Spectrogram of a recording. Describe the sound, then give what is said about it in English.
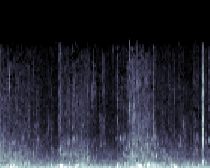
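Water sloshes and trickles as a person climbs aboard a kayak and pushes into a river in Elysian Valley, with a few soft splashes and knocks over a steady, low rushing background. “In excitement, I enter the river, climbing aboard a kayak in Elysian Valley.”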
